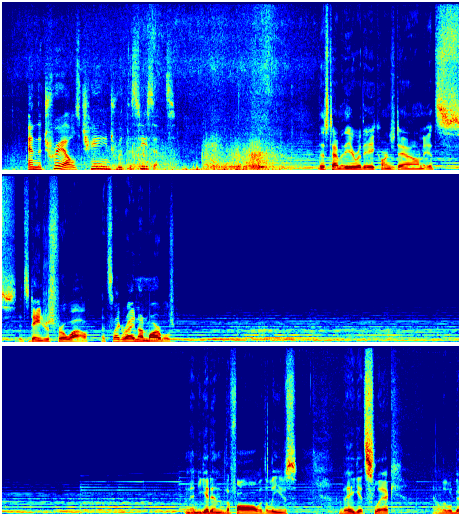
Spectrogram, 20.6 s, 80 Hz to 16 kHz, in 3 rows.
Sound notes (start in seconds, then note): 2.7 bikes riding past; 11.1 dramatic music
